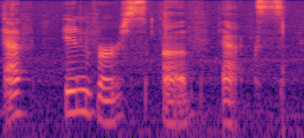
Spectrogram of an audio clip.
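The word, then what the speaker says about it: f⁻¹(x): Well, we pronounce that f inverse of x. So this -1 here means inverse of. It's not f to the -1 power. It means f inverse of x.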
